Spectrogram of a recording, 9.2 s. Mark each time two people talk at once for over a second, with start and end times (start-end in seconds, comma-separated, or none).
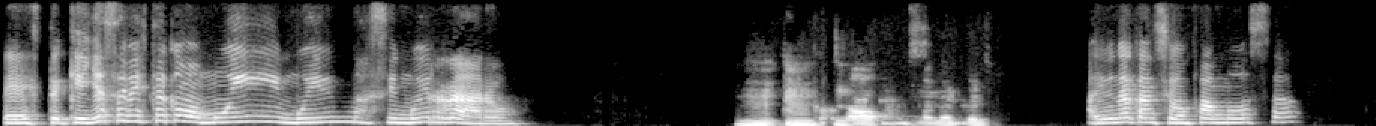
5.2-6.6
